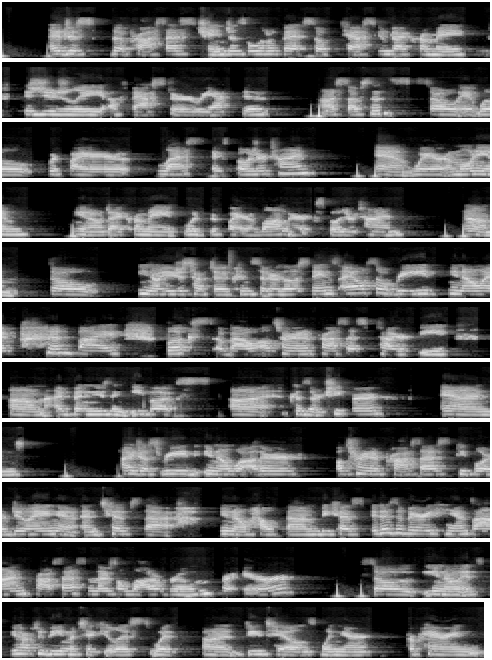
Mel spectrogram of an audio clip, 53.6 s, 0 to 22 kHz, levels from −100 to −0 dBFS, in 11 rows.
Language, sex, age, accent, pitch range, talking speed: English, female, 20-39, American, 185-210 Hz, 130 wpm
